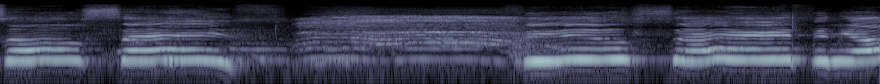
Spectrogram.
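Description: A cappella singing voice holding a run of short wordless notes on much the same pitch, with one longer, breathier note in the middle.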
